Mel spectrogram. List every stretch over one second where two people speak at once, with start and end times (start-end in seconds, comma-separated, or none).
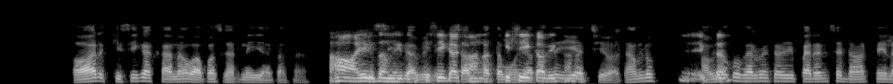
3.6-5.8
